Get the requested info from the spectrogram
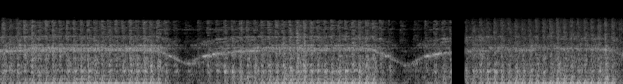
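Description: Brother electric sewing machine stitching a seam, its motor whining over rapid needle strokes. Twice the machine slows, the whine dropping in pitch, then speeds back up.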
